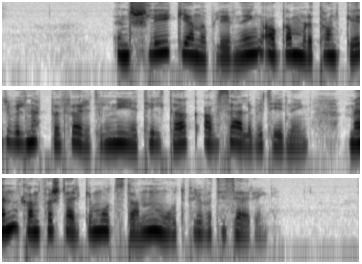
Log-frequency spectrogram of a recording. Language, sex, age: Norwegian, female, 28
